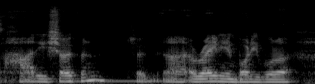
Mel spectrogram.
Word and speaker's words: Hadi: I mentioned is that Hardy are that pronounced Heidi Chopin Iranian body for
